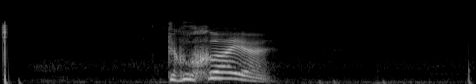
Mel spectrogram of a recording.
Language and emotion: Russian, angry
